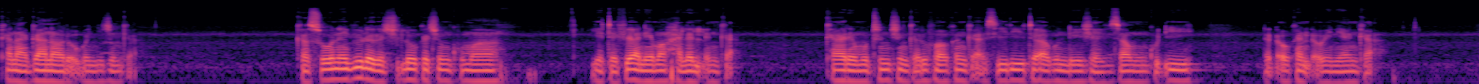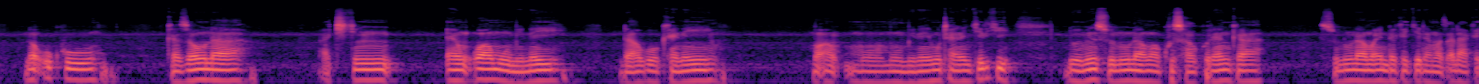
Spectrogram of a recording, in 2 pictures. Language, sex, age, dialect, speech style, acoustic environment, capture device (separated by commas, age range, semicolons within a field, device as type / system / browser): Hausa, male, 35-44, Nigeria - Kano, nervous; excited; stressed; anxious, nature; silence, mobile / Linux / Chrome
